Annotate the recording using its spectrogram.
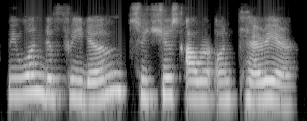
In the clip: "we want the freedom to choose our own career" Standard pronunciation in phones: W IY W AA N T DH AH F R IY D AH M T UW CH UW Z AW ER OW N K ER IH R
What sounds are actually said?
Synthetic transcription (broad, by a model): W IY W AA N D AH F R IY D AH M T UW CH UW S AW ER OW N K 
